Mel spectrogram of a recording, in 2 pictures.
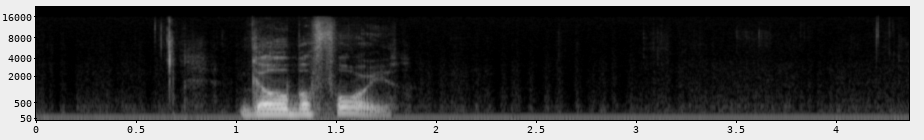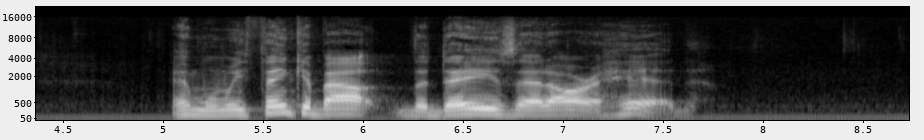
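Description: A middle-aged man speaks in short bursts through a microphone.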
